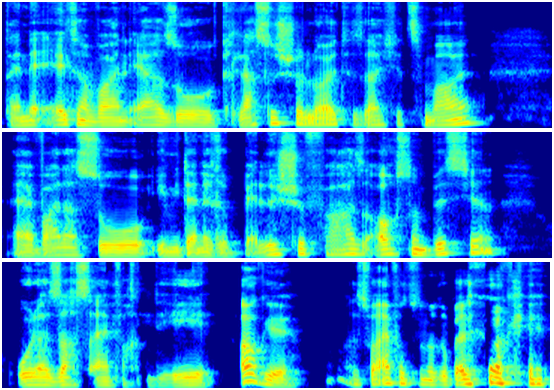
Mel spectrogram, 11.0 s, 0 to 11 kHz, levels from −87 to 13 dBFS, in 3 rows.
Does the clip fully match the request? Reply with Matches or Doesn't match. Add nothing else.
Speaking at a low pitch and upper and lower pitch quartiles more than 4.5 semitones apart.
Matches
